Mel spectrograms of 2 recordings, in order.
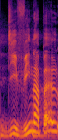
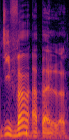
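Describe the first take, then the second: First: The first word is said as feminine 'divine'. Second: The first word is said as masculine 'divin'. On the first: The speaker calls it wrong. "j'ai toujours l'impression de vouloir dire Divine Appel" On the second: The speaker calls it right. "Divin. Donc, Divin Appel"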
